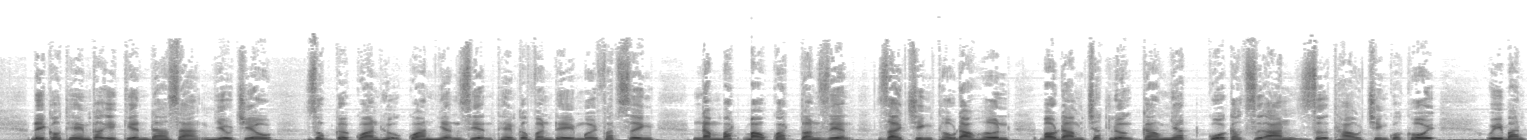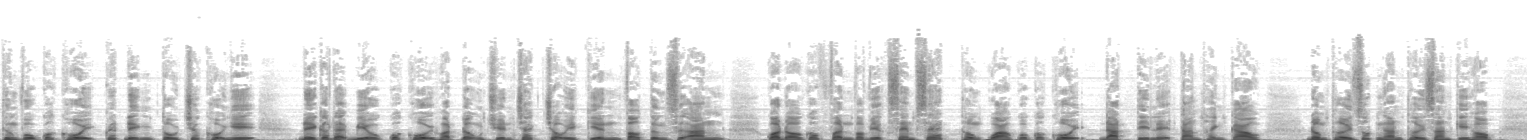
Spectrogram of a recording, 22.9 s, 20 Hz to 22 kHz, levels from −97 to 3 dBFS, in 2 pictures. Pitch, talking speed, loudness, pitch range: 150 Hz, 280 wpm, -32 LUFS, 135-175 Hz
